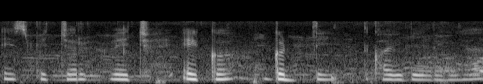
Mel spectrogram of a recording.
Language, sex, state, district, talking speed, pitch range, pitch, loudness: Punjabi, female, Punjab, Kapurthala, 110 wpm, 215-240 Hz, 230 Hz, -20 LUFS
